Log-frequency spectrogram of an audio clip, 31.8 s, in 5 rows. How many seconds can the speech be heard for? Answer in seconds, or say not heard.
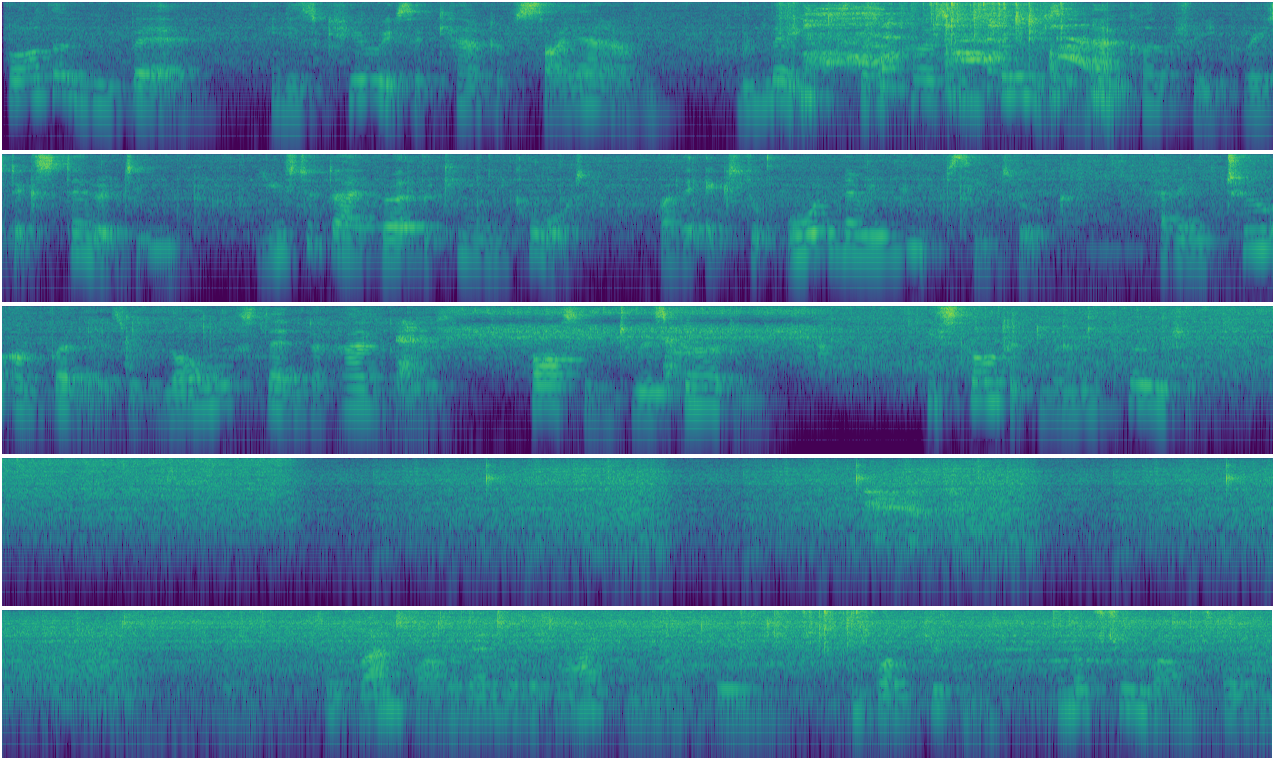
23 s.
